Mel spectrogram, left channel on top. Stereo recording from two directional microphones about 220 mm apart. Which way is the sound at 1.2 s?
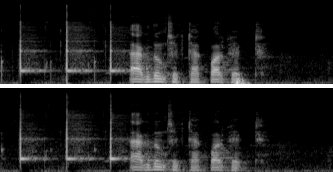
45° left (ahead or behind).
